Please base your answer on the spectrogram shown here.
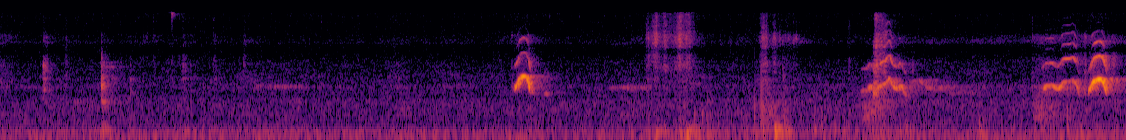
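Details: Little gosling giving sparse high peeps, one clear note, then a few more toward the end, separated by long quiet gaps with soft low thumps and rustling.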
